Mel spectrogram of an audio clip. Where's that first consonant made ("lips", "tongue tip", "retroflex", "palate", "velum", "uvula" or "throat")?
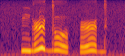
velum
